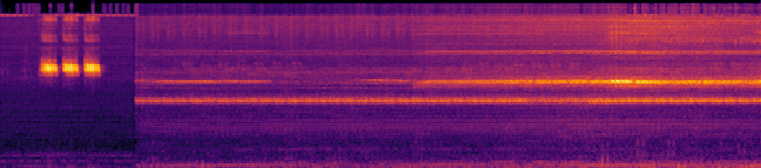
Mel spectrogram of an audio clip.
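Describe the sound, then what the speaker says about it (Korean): Steady, continuous bell cricket chirring at night, a high ringing trill that swells slightly louder toward the end, with a short burst of three quick chirps at the start. "밤이면 낭낭한 소리로 우는 방울벌레"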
